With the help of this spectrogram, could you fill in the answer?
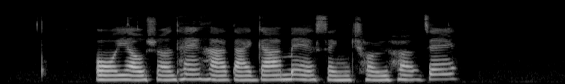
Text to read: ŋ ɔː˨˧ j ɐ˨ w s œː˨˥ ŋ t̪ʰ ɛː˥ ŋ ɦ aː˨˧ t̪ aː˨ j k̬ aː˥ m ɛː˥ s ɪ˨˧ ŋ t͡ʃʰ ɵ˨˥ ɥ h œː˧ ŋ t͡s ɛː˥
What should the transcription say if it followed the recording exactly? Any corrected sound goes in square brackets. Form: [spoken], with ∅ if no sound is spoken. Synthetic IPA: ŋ ɔː˨˧ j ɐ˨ w s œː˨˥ ŋ t̪ʰ ɛː˥ ŋ ɦ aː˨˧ t̪ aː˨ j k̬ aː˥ m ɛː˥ s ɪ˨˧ ŋ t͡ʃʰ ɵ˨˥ ɥ h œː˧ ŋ t͡s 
